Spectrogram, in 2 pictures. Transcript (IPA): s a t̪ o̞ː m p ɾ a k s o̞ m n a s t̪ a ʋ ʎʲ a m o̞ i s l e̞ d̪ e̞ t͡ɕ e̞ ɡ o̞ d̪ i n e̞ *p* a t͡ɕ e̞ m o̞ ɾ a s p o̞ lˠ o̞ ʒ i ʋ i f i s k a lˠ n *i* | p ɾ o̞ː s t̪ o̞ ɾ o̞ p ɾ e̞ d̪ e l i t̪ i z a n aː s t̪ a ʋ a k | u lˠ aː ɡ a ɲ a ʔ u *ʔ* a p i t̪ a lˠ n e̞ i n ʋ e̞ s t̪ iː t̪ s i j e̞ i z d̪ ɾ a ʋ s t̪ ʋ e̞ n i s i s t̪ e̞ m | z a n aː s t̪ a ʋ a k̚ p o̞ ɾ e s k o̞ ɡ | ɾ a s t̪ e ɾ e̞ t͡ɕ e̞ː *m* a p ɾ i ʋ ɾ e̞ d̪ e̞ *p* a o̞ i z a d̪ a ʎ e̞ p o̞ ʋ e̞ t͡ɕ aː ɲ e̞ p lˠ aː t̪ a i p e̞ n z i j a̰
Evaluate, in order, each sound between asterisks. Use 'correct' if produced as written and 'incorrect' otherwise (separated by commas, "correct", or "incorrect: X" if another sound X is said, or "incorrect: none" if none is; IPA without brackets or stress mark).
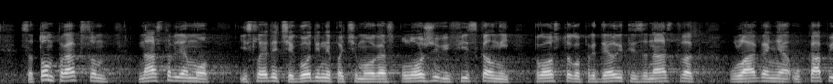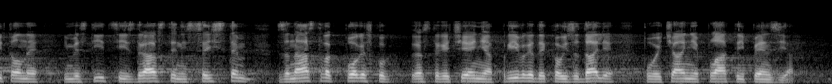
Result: correct, correct, incorrect: k, incorrect: ɲ, incorrect: k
